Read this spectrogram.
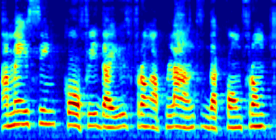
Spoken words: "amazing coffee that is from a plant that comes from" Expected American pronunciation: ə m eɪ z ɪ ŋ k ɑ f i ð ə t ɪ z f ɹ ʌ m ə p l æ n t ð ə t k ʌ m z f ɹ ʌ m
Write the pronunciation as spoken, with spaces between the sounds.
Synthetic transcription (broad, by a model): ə m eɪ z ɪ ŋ k ɑ f i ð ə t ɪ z f ɹ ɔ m ə p l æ n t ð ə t k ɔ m f ɹ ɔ m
